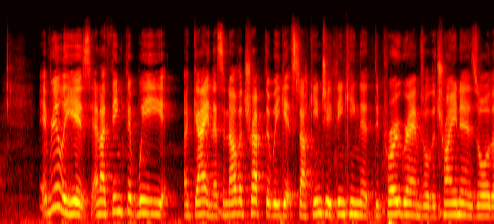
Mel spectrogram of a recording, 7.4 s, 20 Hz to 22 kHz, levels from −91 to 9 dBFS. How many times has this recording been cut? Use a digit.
0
